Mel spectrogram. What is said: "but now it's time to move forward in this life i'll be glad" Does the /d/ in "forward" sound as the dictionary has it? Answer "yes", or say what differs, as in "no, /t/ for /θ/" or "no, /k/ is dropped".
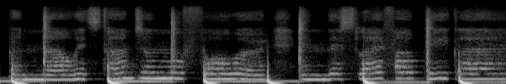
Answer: yes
